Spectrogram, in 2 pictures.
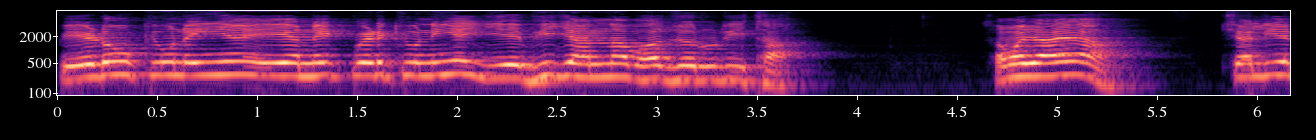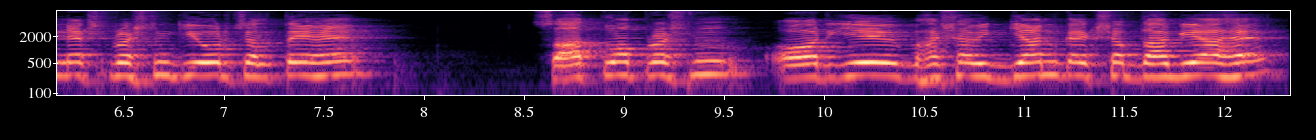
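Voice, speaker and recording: A man's voice: extremely high pitch, flat delivery, normal speed, gravelly. A male teacher giving an exam-prep grammar lesson, explaining step by step and asking rhetorical questions. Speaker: Hindi teacher.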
